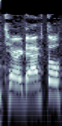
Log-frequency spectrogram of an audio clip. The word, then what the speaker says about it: pterodactyl: It's because some letters are have silent, like the P is silent in pterodactyl.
